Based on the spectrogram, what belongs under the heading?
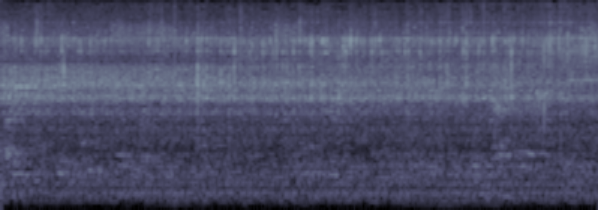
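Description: Cooking fat sizzling on a flat steel griddle with chopped masala frying in it: a steady, crackling hiss.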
